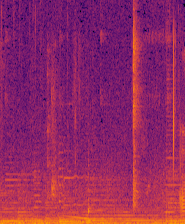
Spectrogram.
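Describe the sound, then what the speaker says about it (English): Steady rain falling in the colony sim game Rimworld, a soft continuous patter with a few brighter ticks, running alone at low volume under faint background tones. "Yes, it's raining."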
